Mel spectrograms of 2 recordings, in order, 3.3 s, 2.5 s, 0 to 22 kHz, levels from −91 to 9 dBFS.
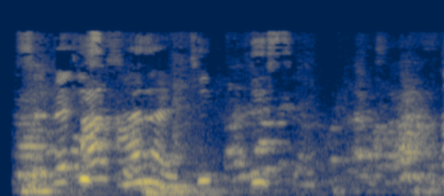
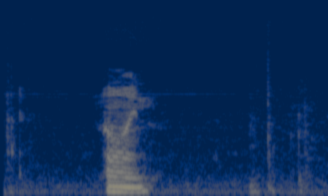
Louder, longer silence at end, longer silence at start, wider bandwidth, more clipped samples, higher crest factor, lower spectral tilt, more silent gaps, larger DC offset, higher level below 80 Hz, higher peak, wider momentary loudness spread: first, -19 LUFS vs -38 LUFS; second, 0 s vs 0.2 s; about the same, 0.15 s vs 0.05 s; second, 11.5 kHz vs 16 kHz; neither; about the same, 20 dB vs 22 dB; second, -5.5 dB/octave vs -7.5 dB/octave; neither; neither; first, -38 dBFS vs -70 dBFS; first, 0 dBFS vs -22 dBFS; second, 20 LU vs 26 LU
